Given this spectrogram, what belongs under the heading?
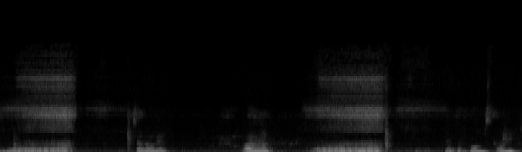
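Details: Rottweiler sleeping and snoring loudly: rumbling snores with snorting inward breaths roughly every two to three seconds, faint talk nearby.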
